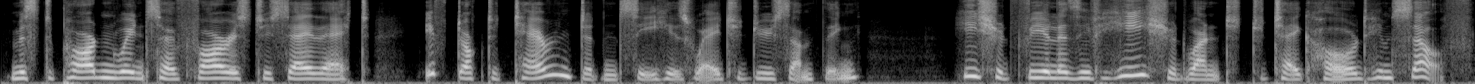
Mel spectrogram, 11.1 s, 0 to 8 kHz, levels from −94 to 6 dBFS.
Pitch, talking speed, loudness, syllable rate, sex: 215 Hz, 170 wpm, -19 LUFS, 3.7 syllables/s, female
